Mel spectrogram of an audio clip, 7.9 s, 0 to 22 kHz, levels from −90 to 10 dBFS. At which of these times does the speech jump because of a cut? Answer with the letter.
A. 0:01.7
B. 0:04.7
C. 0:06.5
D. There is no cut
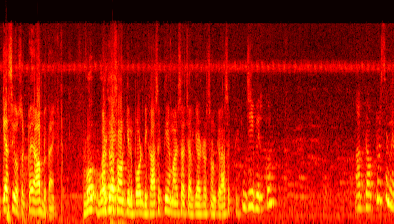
A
